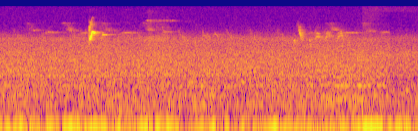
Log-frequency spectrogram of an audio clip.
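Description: Faint outdoor background with two short, high bird chirps, one about a second and a half in and a weaker one about three seconds later.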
